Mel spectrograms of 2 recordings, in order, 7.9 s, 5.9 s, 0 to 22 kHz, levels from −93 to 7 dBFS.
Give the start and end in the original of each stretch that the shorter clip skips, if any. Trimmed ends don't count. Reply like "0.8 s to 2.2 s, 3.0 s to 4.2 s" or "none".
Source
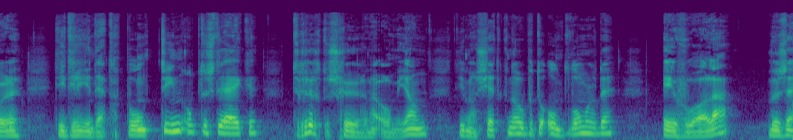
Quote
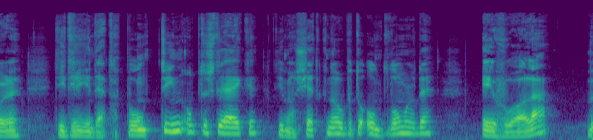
2.7 s to 4.5 s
